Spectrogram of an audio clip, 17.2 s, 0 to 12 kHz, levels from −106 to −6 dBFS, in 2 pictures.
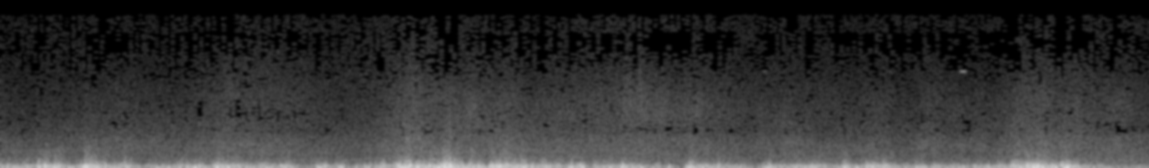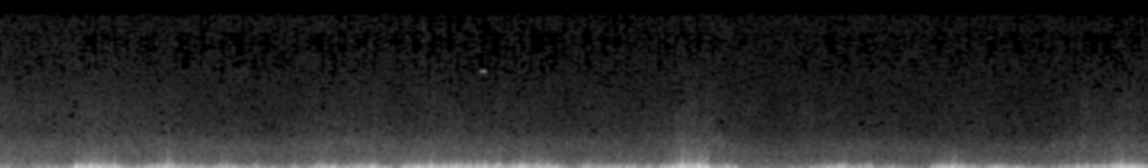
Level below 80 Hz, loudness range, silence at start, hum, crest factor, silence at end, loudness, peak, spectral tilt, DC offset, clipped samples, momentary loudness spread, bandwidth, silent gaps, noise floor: -48 dBFS; 8 LU; 0 s; none; 24 dB; 0 s; -35 LUFS; -8 dBFS; -9.5 dB/octave; under 0.1%; under 0.1%; 18 LU; 7.4 kHz; none; -58 dBFS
